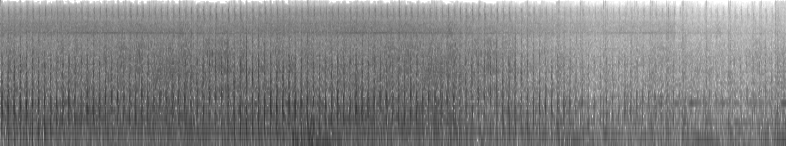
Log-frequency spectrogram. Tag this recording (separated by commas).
Helicopter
